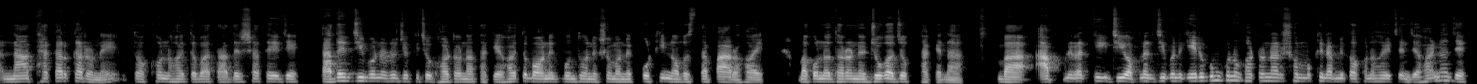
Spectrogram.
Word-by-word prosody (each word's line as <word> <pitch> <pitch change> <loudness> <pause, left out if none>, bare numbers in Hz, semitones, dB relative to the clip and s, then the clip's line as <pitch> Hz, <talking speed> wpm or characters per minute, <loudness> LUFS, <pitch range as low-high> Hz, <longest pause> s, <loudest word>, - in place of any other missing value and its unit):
না 135 +1 +3
থাকার 155 +2 -1
কারণে 115 -7 0 0.3
তখন 135 +3 -3
হয়তোবা 130 0 -2
তাদের 130 -1 -1
সাথে 140 0 -3 0.2
যে - - +4 0.3
তাদের 165 +8 +5
জীবনেরও 155 -3 +1
যে 145 - -1
কিছু - - -2
ঘটনা 120 0 0
থাকে। 115 +1 -2
হয়তোবা 140 +2 +2
অনেক 135 -1 +1
বন্ধু 135 0 -1
অনেক 120 -1 -2
সময় 130 -3 -1
অনেক 125 0 -1
কঠিন 145 +2 +1
অবস্থা 125 +1 -2
পার 115 -2 +6
হয় 110 -2 0 0.4
বা - - +3
কোন 135 0 +3
ধরনের 130 -1 +2
যোগাযোগ 135 -1 +5
থাকে 110 -1 -3
না। 100 - 0 0.5
বা 115 -1 +6 0.4
আপনারা 150 0 -1
কি 330 - 0
যিও 155 -1 +6
আপনার 155 -1 0
জীবনে 160 0 +1
কি - - -7
এরকম 170 +3 +1
কোন 195 - +2
ঘটনার 165 -1 -1
সম্মুখীন 155 0 -2
আপনি 145 +1 -1
কখনো 145 +1 -3
হয়েছেন? 140 -2 -2
যে, 115 - +2
হয়না? 180 +6 -2
যে 135 - +4
135 Hz, 190 wpm, -24 LUFS, 125-150 Hz, 0.5 s, পার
